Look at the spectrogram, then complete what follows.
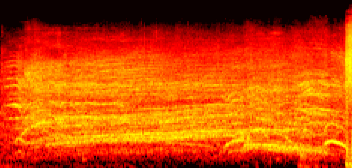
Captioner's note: crowd cheering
